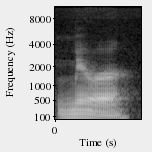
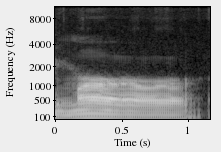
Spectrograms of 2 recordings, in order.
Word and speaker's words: mirror: When I was younger, I had a really difficult time saying mirror. I used to kind of say myrrh, myrrh, but mirror can be difficult.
